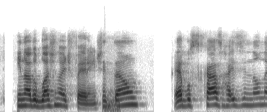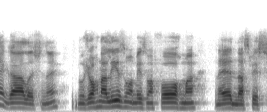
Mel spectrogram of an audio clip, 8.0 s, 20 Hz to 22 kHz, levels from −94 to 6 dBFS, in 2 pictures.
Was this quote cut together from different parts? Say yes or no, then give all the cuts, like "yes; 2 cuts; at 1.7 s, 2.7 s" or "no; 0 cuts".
yes; 2 cuts; at 1.5 s, 5.0 s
